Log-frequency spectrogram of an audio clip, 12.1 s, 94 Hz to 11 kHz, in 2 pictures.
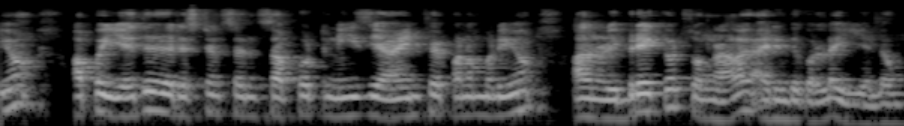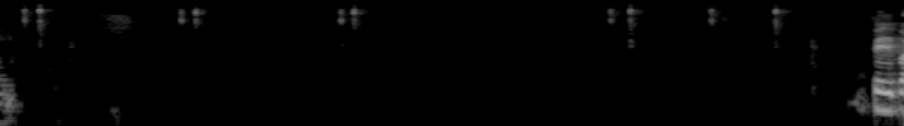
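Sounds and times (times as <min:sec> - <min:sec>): computer mouse clicks: 0:06.2 - 0:06.6, 0:07.2 - 0:07.5, 0:08.2 - 0:08.6, 0:09.8 - 0:11.7.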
